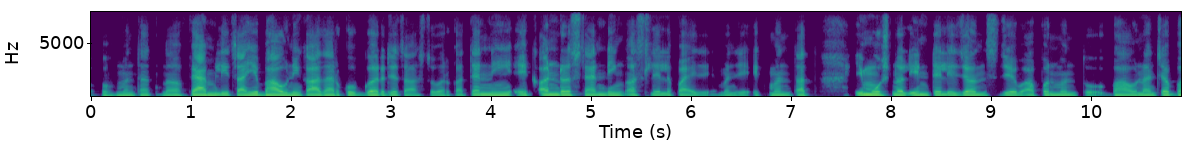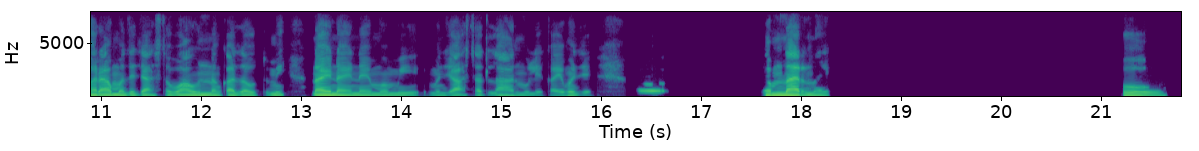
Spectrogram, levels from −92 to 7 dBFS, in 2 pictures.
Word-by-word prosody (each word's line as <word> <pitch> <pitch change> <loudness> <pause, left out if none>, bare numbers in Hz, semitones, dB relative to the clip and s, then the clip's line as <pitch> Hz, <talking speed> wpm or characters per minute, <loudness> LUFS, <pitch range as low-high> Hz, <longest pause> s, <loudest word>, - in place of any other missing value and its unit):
अ, - - -2
म्हणतात 130 +2 -3
ना 115 -2 -2
फॅमिलीचाही 130 +2 +3
भावनिक 125 0 +3
आधार 120 +1 +2
खूप 125 -2 -3
गरजेचा 115 -3 0
असतो, 110 +2 -8
बरं 115 +1 -5
का. 105 - -5
त्यांनी 125 +4 +2
एक 120 - -4
अंडरस्टँडिंग 120 +1 +1
असलेलं 115 +1 -4
पाहिजे, 100 +1 -4
म्हणजे 110 -1 -7
एक 110 - -10
म्हणतात, 110 +1 -2 0.5
इमोशनल 120 0 +3
इंटेलिजन्स 115 -1 0
जे 115 -1 +1
आपण 110 +2 -2
म्हणतो, 105 -2 -4
भावनांच्या 115 +1 0
भरामध्ये 115 -1 +3
जास्त 115 +3 -3
वाहून 115 0 +3
नका 115 +1 0
जाऊ 110 -2 0
तुम्ही. 125 +7 -2 0.3
नाही-नाही-नाही, 115 -2 +5
मग 110 0 -2
मी 110 -1 -4
म्हणजे 115 0 -8
असतात 125 +3 -4
लहान 120 -2 -4
मुले 110 -1 -9
काही, 105 0 -6
म्हणजे 110 0 -5 0.5
अ, - - -11 1.3
जमणार 135 -1 +8
नाही. 115 -2 -1 3.0
हो. 110 -5 +2
115 Hz, 120 wpm, -25 LUFS, 110-120 Hz, 3.0 s, जमणार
